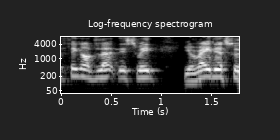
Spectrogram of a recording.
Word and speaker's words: Uranus: Uranus, I believe is the proper pronunciation.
